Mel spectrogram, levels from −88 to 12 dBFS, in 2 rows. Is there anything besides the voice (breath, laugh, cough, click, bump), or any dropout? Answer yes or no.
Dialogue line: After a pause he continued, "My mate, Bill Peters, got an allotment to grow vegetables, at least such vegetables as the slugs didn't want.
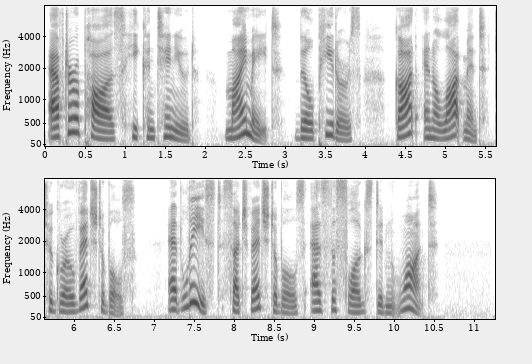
no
